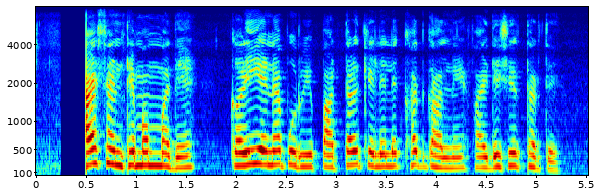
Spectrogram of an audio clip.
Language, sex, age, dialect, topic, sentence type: Marathi, male, 18-24, Standard Marathi, agriculture, statement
